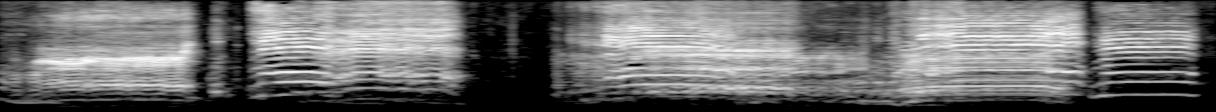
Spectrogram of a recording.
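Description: A young sheep (a hogget) bleating about five times in quick succession, each bleat a wavering call of around a second with short pauses between.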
